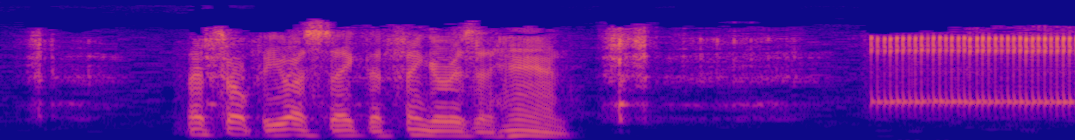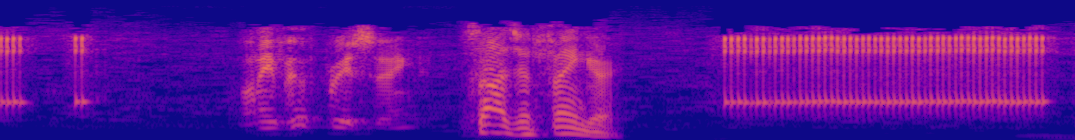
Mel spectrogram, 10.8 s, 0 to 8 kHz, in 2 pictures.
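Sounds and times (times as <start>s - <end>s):
speech: 0.9s - 3.0s, 6.7s - 8.6s
telephone ringback tone over the line: 4.3s - 5.9s, 9.0s - 10.7s.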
